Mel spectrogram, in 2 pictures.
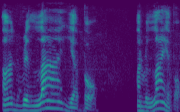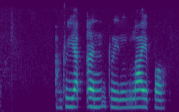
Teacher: And the stress is on the third syllable because the big dot is above the third syllable.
